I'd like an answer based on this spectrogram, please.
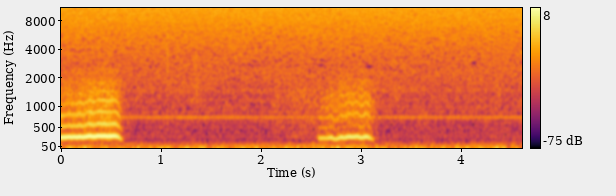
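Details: Sausagecat, a short-legged female pet cat in good health, snores loudly while asleep beside a nearby microphone: two droning, harmonic buzzes about two seconds apart, the first longer, over a faint steady hum.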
